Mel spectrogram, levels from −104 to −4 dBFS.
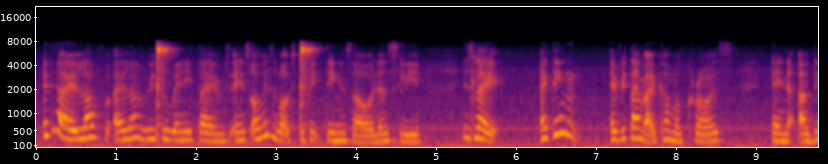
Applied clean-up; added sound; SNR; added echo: none; Tambourine; 7 dB; none.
